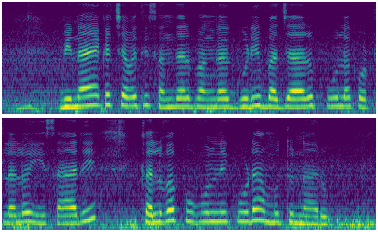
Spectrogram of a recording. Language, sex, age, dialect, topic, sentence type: Telugu, female, 18-24, Central/Coastal, agriculture, statement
